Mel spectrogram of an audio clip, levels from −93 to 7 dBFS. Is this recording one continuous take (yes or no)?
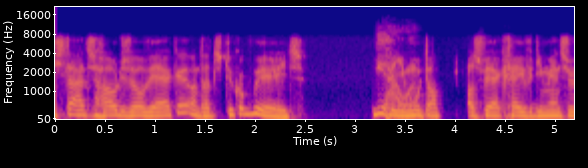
yes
